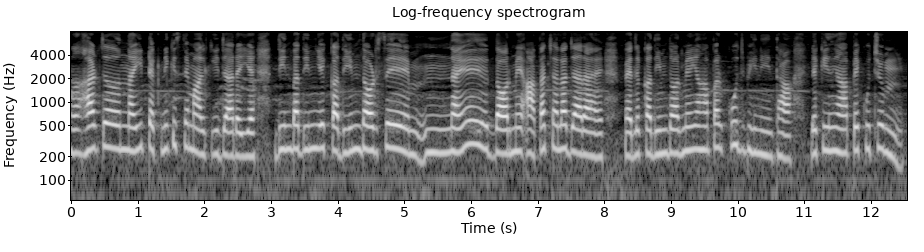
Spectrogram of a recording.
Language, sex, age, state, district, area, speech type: Urdu, female, 18-30, Maharashtra, Nashik, urban, spontaneous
